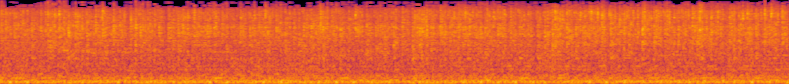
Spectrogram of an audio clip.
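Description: Car engines idling steadily, loud and low-pitched, with no revving.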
